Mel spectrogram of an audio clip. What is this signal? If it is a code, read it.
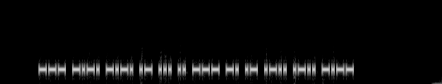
Morse code, heard as a keyed tone, about 48 wpm, 700 Hz. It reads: OCCASIONALLY
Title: Sentences from Top 1300 Words - New Word Drill - 50wpm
